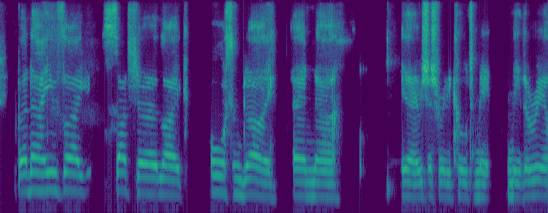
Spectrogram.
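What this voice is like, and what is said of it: Usual voice. Nothing is said of it.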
